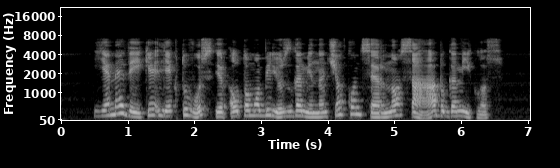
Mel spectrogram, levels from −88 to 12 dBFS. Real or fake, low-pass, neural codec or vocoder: real; 7.2 kHz; none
